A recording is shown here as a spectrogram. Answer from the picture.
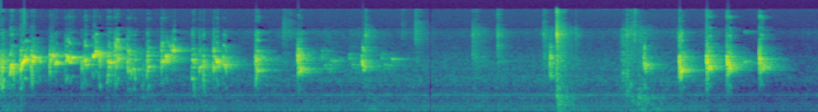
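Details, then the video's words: Energetic song of a young wild sooty-headed bulbul: rapid, bubbling phrases that thin out to spaced single notes, with a loud click, then another burst of chattering whistles. "trucukan gacor Muda hutan - Paling Pandai MELATIH trucuk Bakalan/Ombyokan Cepat Gacor"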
